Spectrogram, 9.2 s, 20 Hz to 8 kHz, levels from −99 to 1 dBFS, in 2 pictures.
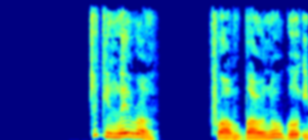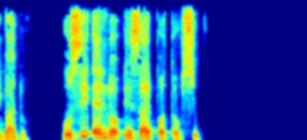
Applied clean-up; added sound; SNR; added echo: neural mask model Resemble Enhance denoiser.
